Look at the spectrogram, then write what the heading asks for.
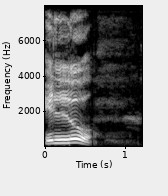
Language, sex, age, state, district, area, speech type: Telugu, male, 30-45, Andhra Pradesh, Vizianagaram, urban, read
